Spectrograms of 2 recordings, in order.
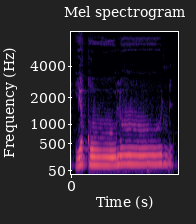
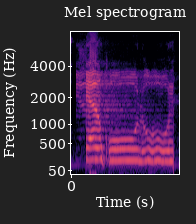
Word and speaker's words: يقولون: In the here, we exaggerate the pursing of the lips when pronouncing the waw, like يقولون. And let's compare that with the proper pronunciation as we hear it from Sheikh al-Husari. يقولون. So in here, we have to avoid exaggerated pursing of the lips when pronouncing the waw. يقولون, and not يقولون.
